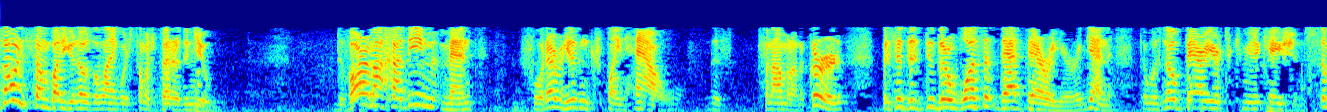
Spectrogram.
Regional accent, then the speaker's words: United States; and I know English, I'm an American.

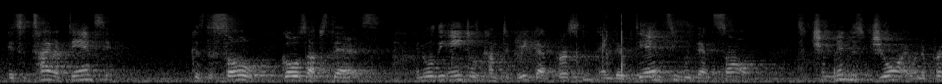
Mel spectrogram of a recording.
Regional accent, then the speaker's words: London, United Kingdom; I used to babysit for him when I grew up in London.

